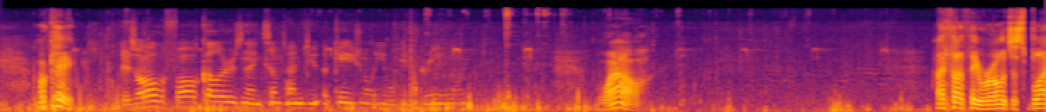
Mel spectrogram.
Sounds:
outside, rural or natural, speech

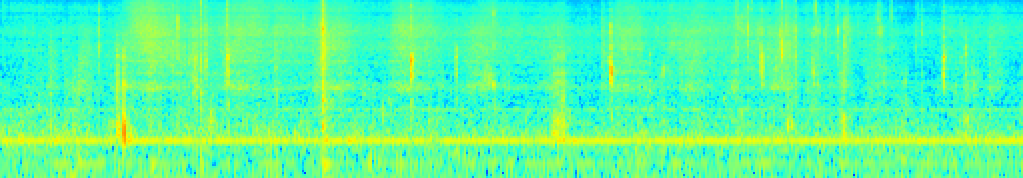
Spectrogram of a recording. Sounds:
people eating apple

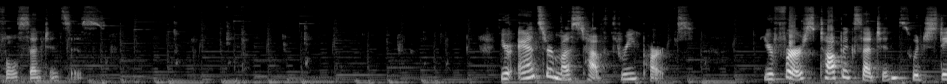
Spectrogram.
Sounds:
music, speech

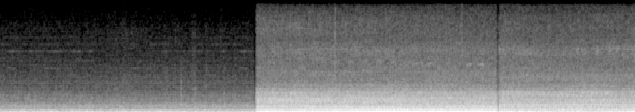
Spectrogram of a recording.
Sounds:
vehicle, car, outside, urban or man-made

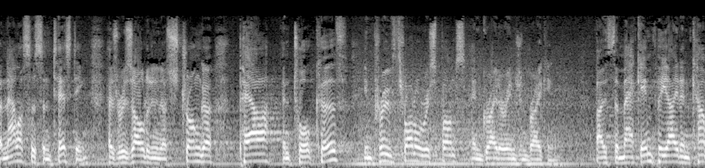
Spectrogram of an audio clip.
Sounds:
speech

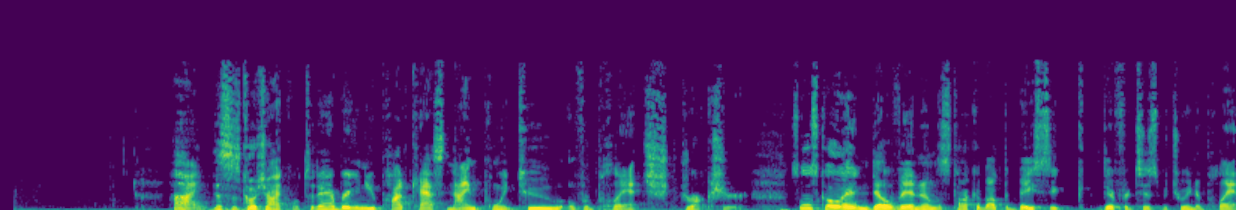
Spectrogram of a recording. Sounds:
speech

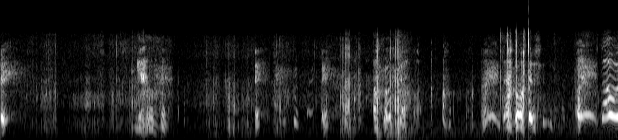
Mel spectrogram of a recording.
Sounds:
speech

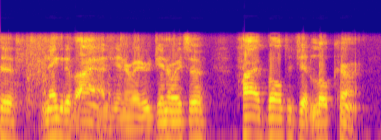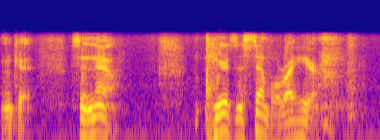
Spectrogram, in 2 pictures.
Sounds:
speech

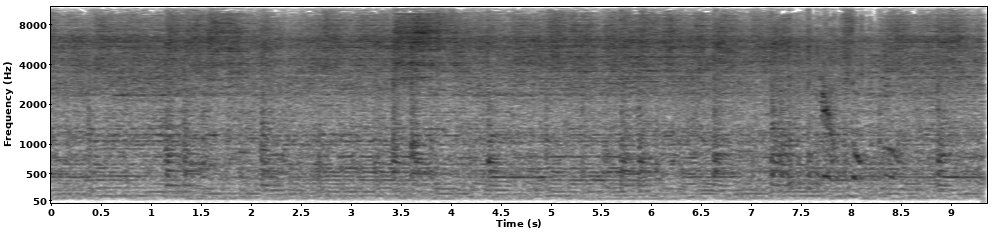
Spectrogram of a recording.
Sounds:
singing, music

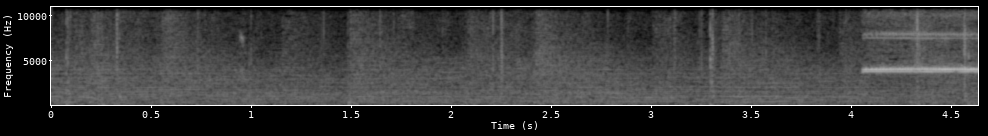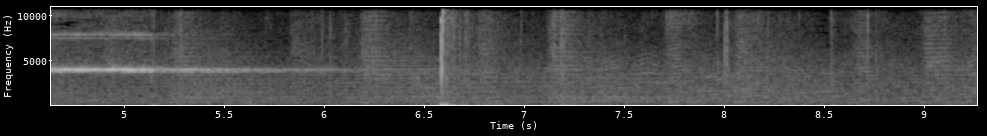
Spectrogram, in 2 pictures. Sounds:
music

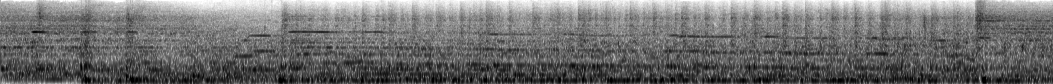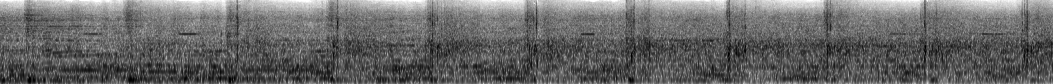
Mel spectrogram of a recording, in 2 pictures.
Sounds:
music

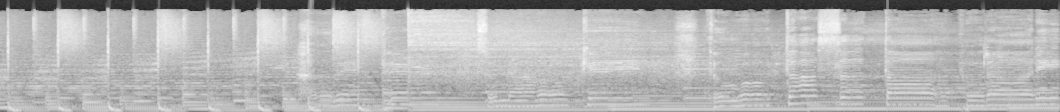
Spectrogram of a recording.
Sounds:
music

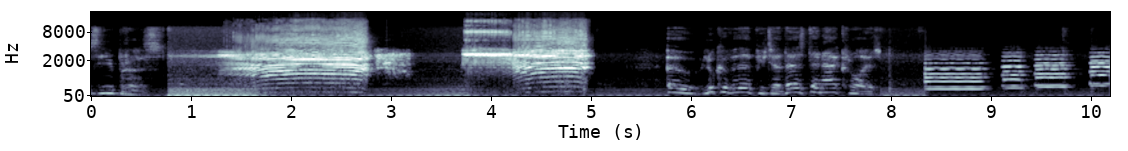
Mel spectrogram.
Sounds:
animal, speech, music

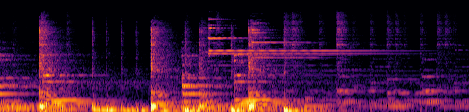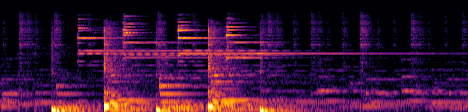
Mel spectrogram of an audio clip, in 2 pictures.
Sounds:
mallet percussion, glockenspiel, xylophone

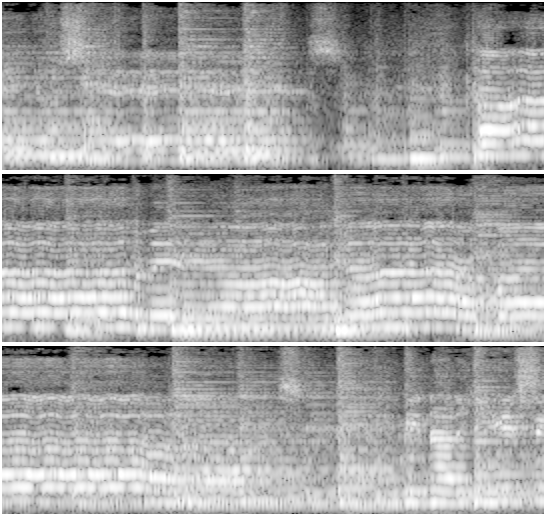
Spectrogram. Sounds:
music

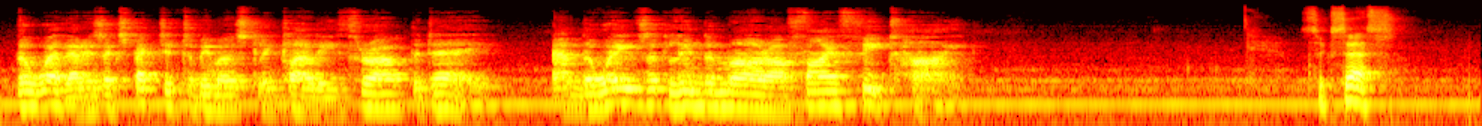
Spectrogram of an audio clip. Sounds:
speech

